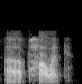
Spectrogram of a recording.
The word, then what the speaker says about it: Pawelec: And what we're going to be talking about today is the testimony of a very important witness, William John Pawelek, is how you say his last name, although it's spelled P-A-W-E-L-E-C.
